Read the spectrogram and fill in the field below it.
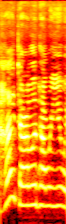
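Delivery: put-on high, sing-song hello to a child; sweet grandma greeting. Grandma greeting her granddaughter sweetly on the phone. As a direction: greet a small grandchild fondly.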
